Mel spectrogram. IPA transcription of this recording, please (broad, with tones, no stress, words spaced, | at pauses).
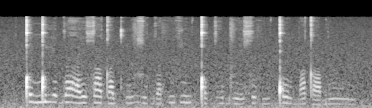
ǃə˦˨ŋ͡ǃiː˦˨ɐ̯ɡʷi˦ ʕəː˩˧˩xʊː˦˨ dˤɛ˨˩˦kʷʰi˩˥vzy˩ɡʷa˩ fy˦flyː˦ǃə˩ ɡʱə˦˨bve˨˩˦ xʊ˦˨fyː˩˥ ǃo˦˨lbu˩˧˩ tˤɛ˩ɐ̯bɹuː˦˨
